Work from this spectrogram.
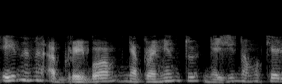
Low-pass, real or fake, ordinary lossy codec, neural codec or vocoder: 7.2 kHz; real; AAC, 16 kbps; none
